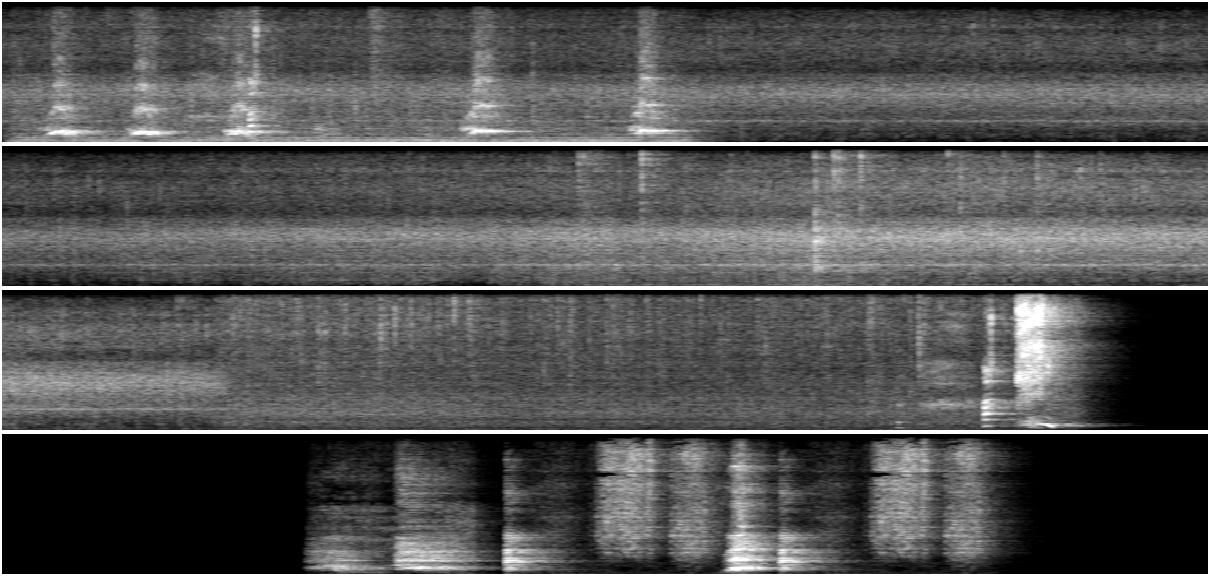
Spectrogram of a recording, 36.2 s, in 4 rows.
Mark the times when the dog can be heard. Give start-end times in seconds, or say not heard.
0.1-5.2, 29.4-34.5.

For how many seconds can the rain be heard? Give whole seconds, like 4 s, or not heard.
26 s.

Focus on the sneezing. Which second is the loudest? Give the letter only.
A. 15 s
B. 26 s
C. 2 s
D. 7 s
B.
